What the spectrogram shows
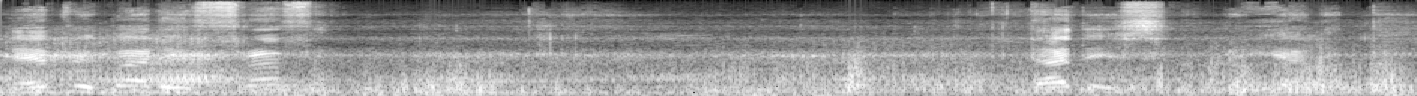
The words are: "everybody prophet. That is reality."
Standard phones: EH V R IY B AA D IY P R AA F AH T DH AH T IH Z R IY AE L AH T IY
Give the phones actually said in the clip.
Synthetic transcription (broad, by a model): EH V R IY B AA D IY F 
